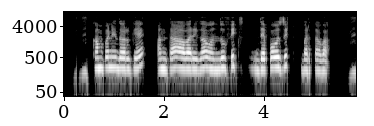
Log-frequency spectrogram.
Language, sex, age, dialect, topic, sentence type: Kannada, female, 18-24, Central, banking, statement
